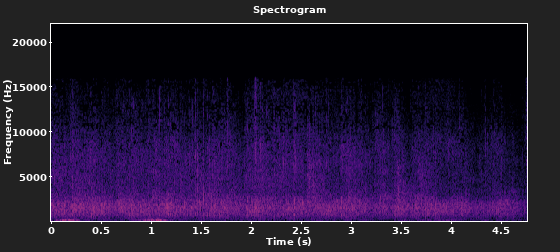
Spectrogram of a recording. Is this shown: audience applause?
yes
